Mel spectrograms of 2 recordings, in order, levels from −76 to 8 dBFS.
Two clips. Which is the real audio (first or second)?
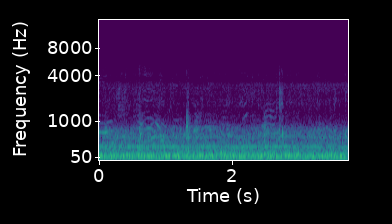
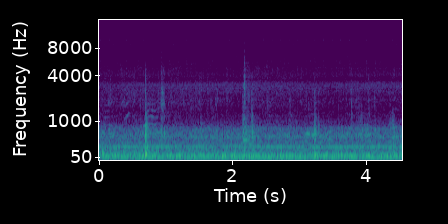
second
